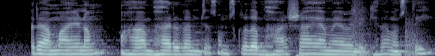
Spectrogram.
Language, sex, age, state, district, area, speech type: Sanskrit, female, 45-60, Kerala, Thrissur, urban, spontaneous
